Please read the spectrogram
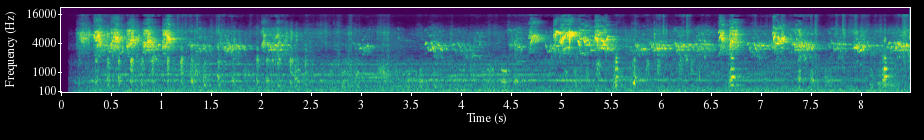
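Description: Birds chirping in repeated short bursts, loudest near the start and about five seconds in, with a hen clucking.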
